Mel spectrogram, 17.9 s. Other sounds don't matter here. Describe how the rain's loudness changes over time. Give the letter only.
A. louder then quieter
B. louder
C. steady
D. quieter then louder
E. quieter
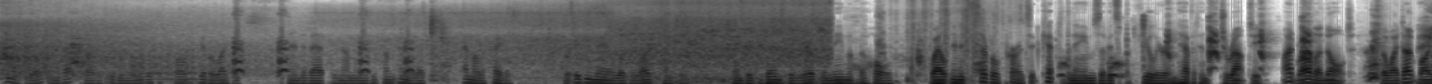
D.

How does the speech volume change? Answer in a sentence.
The volume of the speech goes up.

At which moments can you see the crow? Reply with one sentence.
You can't hear the crow here.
